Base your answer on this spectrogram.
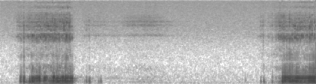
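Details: Nixie, an American Bulldog, snoring: two loud rasping snore bursts, one early and one at the end, each about a second long, with low rumbling tones and a quiet pause between them.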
